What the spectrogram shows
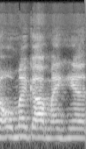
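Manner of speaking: usual speaking voice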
